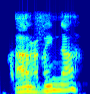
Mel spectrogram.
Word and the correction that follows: Azania: I think is how you pronounce his name. What was that? – Zolo Azania. – Azania. Zolo Azania, who is being held captive in the Indiana State Prison.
